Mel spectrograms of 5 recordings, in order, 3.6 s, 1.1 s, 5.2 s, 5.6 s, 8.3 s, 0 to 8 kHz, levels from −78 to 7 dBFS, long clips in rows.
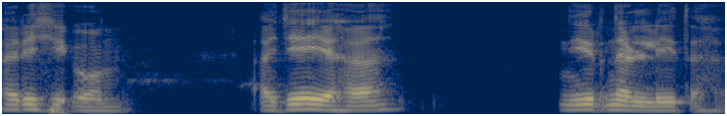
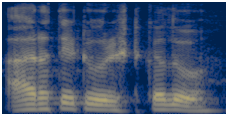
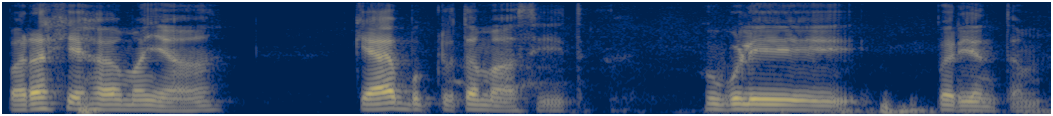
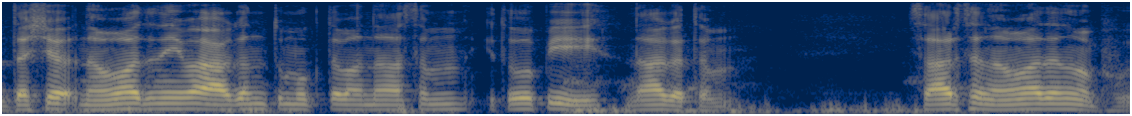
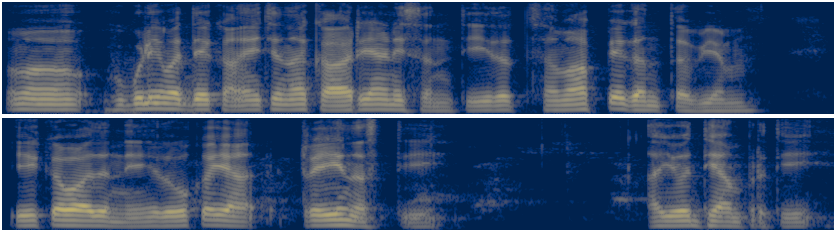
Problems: background sounds at intervals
